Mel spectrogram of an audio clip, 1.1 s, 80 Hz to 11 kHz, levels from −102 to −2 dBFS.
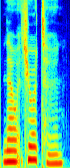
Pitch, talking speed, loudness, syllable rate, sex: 205 Hz, 225 wpm, -16 LUFS, 4.4 syllables/s, female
